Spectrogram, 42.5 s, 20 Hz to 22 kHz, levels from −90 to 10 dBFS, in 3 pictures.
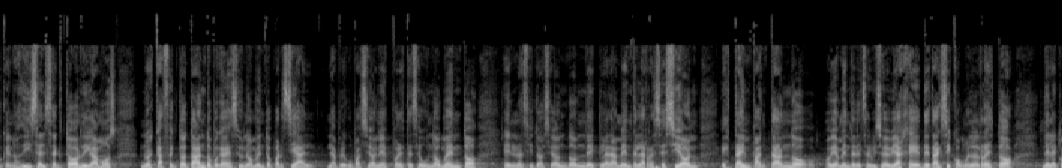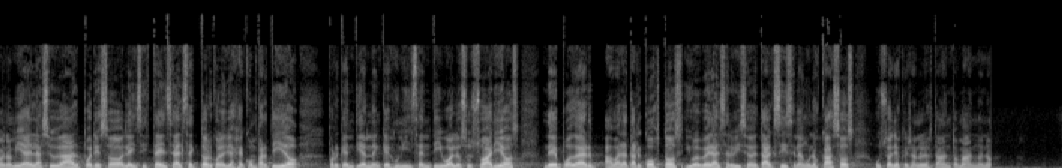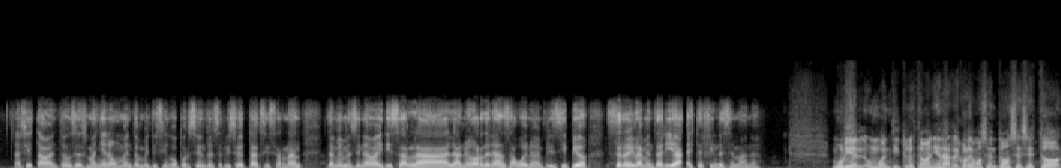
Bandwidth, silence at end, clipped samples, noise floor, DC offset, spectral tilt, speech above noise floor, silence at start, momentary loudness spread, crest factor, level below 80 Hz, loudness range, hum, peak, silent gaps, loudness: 19.5 kHz; 0 s; under 0.1%; -54 dBFS; under 0.1%; -4.5 dB/octave; 34 dB; 0 s; 9 LU; 20 dB; -50 dBFS; 6 LU; none; 0 dBFS; none; -21 LUFS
